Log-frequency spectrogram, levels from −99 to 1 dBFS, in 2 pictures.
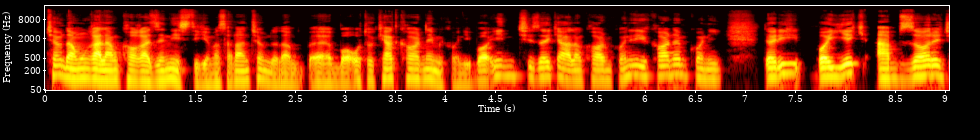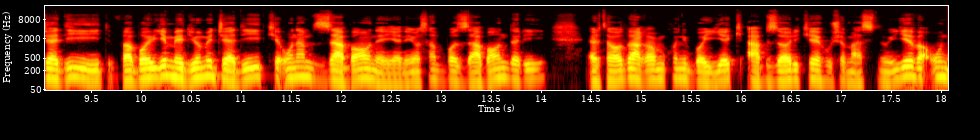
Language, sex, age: Persian, male, 30-49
